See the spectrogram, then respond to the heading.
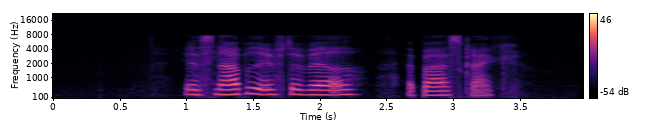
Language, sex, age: Danish, female, 18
